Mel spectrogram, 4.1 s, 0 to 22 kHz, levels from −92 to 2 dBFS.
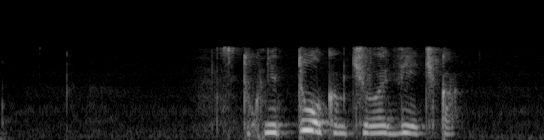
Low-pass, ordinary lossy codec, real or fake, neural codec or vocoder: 5.4 kHz; none; fake; codec, 16 kHz, 8 kbps, FunCodec, trained on Chinese and English, 25 frames a second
